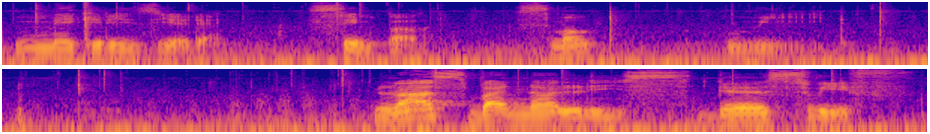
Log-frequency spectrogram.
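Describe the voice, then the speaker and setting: A callous fake psychiatrist in an amateur radio drama, acted out by a performer with a mid-pitched voice. The delivery is slow and mocking, dragging words out to taunt. There is faint noise on the recording. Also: rough recording. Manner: taunting, flippant, drawn-out words. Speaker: group therapy leader.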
